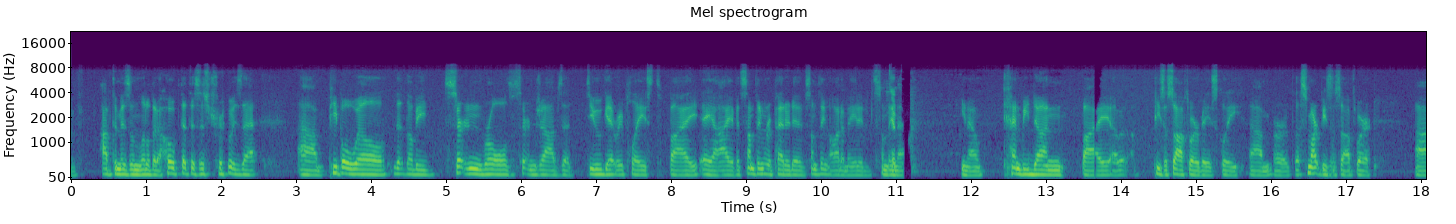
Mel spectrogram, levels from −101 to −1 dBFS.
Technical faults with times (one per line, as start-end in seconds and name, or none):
11.08-11.20 speech suppressed in double talk
11.17-11.30 echo leak
13.63-13.71 speech suppressed in double talk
